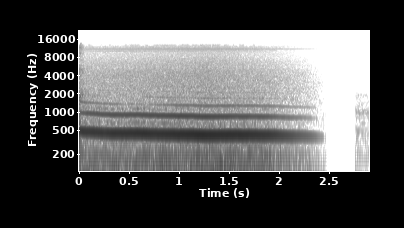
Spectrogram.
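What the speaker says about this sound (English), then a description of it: "he heard a pack of jackals howling in the forest" One long, loud, sustained howl holds a steady pitch that sags slightly before cutting off, followed by a moment of silence.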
